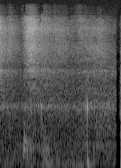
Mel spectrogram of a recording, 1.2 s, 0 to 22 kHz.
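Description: A loaf of bread, baked for 35 to 40 minutes at about 200 degrees, is tapped, giving soft, dull, low thuds over a faint background hiss. The hollow sound shows the bread is baked through and ready to come out of the oven.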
